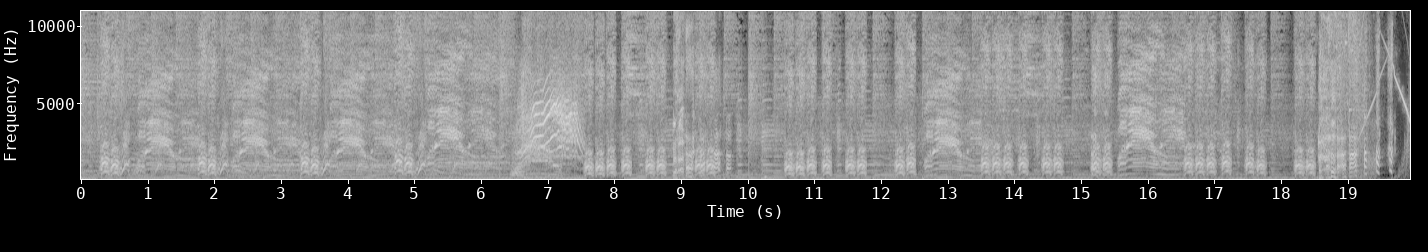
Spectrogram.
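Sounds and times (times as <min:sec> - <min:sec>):
steady backing track music: 0:00.0 - 0:19.9
dogs barking and yipping a melody: 0:00.3 - 0:05.9, 0:07.5 - 0:09.7, 0:10.5 - 0:12.8, 0:13.5 - 0:15.6, 0:16.4 - 0:18.7
laughter: 0:08.7 - 0:09.8, 0:18.5 - 0:19.8.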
